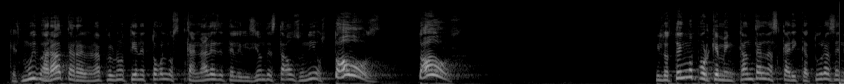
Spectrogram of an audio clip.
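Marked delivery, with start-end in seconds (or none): 3.3-4.7 higher and louder, punching each word; excited emphasis. Real, not acted. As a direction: pastor boasting of the app's channels, excited.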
